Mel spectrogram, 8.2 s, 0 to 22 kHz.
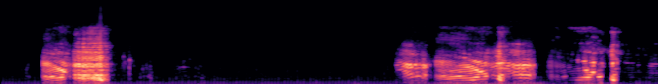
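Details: Carpathian stag bellowing during the rut in the Bucovina mountains, late September 2022: a loud hoarse roar, a long silence, then an extended series of deep, rasping roars breaking into shorter grunts.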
